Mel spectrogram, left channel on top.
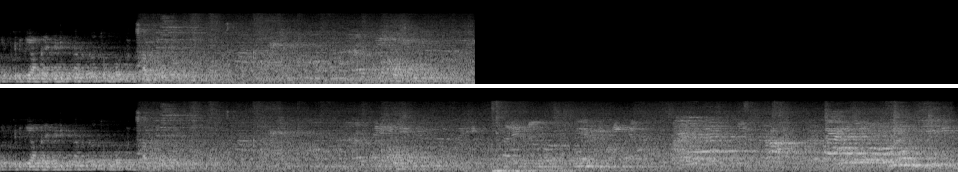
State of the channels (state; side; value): drops out; left; at 4.8 s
